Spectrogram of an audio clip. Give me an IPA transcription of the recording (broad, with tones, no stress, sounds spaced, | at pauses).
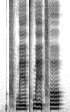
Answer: ʈ͡ʂʰ w e˧˥ ɪ̯ t̪ʰ w e˥˩ ɪ̯ t͡sʰ ɤ˥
